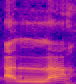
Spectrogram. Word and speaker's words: اللہ: کے مطابق لفظ اللہ, قرآن کو اٹھا کے دیکھیں یہاں پہ زبر لکھا ہوا ہوگا, لیکن آپ پڑھیں گے الف کے ساتھ. ہجے میں تو آپ زبر ہی پڑھیں گے لیکن کھینچ کے پڑھیں گے.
